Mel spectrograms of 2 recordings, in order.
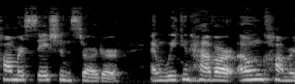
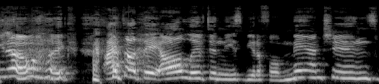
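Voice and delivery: giggling through the words, higher; laughing; 6 semitones higher, 3 dB louder than usual. Real, not acted. Author laughing to the interviewer about childhood envy, giggling. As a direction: laugh it out at the memory.

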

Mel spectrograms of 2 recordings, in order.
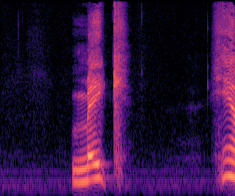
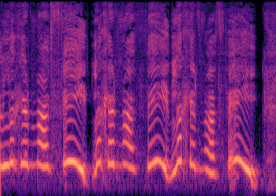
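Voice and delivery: very high, insistent repeated cry; retold frantic pleading. Newly saved son urging his dad to look, retold frantic cry. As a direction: re-enact an overwhelmed son, voice shot way up. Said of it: "And I'm crying".

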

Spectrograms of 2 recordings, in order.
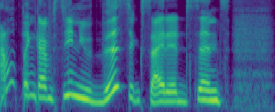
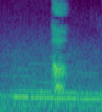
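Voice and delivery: excited gasp; 7 dB quieter than usual. Acted. Sees a revolving door.

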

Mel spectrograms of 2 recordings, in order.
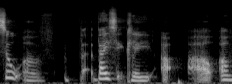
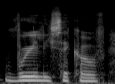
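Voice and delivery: usual speaking voice

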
